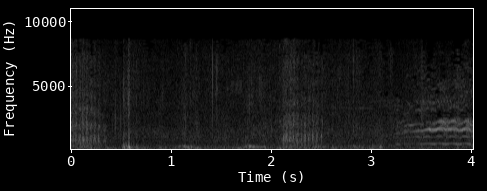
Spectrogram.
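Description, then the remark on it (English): A horse neighs and snorts in rough bursts, ending in a high, wavering whinny, while hooves clip-clop faintly underneath. No one speaks. “Fossil bones help draw a picture of another well-known grazer, a kind of horse.”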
